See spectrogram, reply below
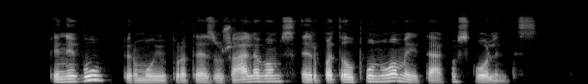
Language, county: Lithuanian, Vilnius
